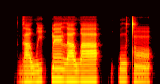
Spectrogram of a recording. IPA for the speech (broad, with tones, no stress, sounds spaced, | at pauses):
ɡ a˨ w i˨˦ k͡p ɛ̃˦ l a˧ w a˧ | k͡p u˧ t ɔ̃˨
